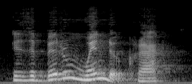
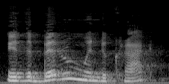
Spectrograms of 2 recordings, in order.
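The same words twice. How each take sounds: First: The word window carries the main stress. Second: The word bedroom carries the main stress. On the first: The question is about which part of the room it is. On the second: The question is about which room it is.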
